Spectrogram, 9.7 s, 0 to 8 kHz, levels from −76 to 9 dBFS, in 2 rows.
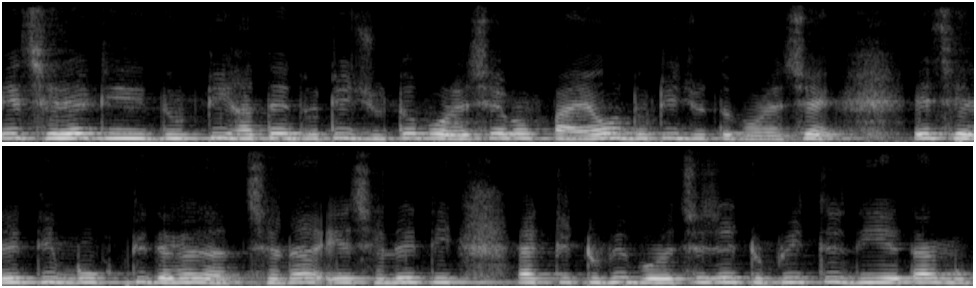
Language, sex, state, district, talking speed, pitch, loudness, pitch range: Bengali, female, West Bengal, Malda, 185 wpm, 245 Hz, -17 LUFS, 240-255 Hz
